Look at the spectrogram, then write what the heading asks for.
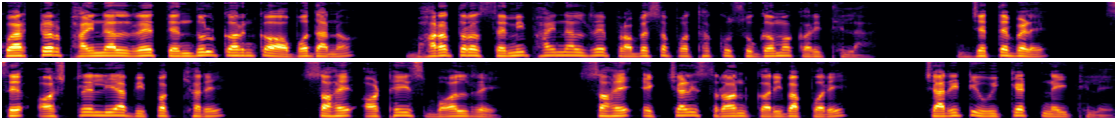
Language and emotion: Odia, neutral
